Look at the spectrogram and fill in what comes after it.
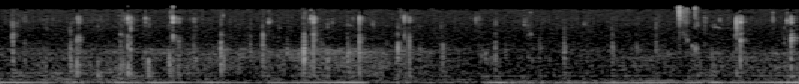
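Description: Close-miked chewing of a soft Kinder chocolate sponge bar with milk-cream filling: quiet wet mouth clicks and smacks, over a low steady hum.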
